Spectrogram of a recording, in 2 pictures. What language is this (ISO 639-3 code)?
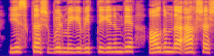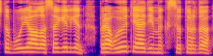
kaz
